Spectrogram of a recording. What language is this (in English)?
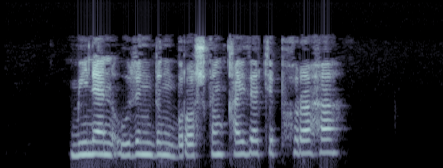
Bashkir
